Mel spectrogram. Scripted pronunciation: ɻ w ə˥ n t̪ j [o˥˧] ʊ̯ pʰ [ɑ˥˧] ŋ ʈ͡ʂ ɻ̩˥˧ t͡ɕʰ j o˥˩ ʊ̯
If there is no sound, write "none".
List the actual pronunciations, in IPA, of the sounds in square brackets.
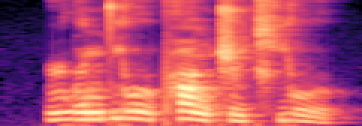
o˥˧, ɑ˥˧

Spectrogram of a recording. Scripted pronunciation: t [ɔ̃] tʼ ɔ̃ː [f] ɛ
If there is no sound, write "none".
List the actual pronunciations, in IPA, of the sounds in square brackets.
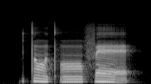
ɔ̃, f

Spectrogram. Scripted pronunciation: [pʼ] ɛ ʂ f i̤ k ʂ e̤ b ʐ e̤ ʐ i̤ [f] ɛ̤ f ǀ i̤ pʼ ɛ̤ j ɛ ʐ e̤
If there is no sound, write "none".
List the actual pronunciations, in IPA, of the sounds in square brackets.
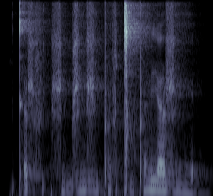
kʼ, pʼ

